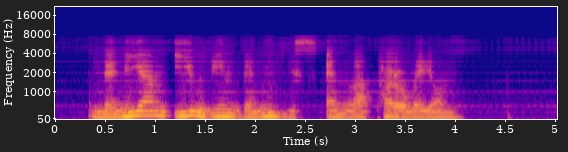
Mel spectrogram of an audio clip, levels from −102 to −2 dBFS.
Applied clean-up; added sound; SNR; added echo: neural separator model SepFormer DNS4.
